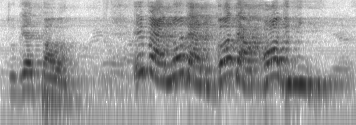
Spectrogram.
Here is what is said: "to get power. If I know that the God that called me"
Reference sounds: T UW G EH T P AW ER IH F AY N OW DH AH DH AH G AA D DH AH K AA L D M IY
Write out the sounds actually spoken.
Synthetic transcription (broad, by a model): T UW G EH T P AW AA IH F AY N OW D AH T G AA D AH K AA D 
